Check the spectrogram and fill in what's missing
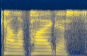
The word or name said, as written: callipygous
